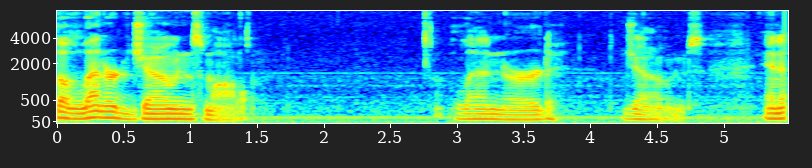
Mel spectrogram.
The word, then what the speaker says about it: Lennard-Jones: Lennard-Jones. And it's not Leonard as spelled like a first name, it's L-E-N-N-A-R-D.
